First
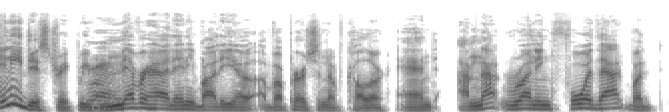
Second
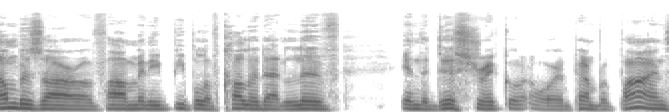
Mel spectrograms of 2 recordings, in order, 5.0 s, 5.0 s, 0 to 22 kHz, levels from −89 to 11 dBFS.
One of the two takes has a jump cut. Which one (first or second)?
first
